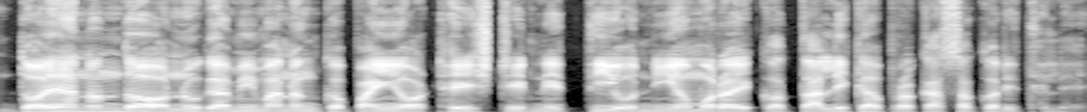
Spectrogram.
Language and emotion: Odia, neutral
